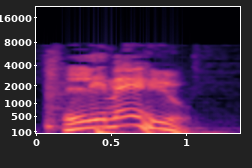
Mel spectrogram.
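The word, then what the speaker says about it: LeMahieu: You know, that guy pronounces it correctly, by the way. It's L-E-M, not L-A-M. Lemayhew.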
